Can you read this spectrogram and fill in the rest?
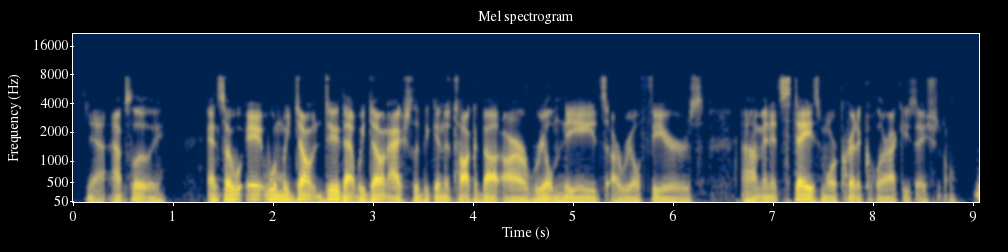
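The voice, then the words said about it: Deeper than usual radio voice. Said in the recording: “You have a great radio voice. ... I have a bit of a chest cold. ... it's a little bit deeper. ... Deeper.”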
